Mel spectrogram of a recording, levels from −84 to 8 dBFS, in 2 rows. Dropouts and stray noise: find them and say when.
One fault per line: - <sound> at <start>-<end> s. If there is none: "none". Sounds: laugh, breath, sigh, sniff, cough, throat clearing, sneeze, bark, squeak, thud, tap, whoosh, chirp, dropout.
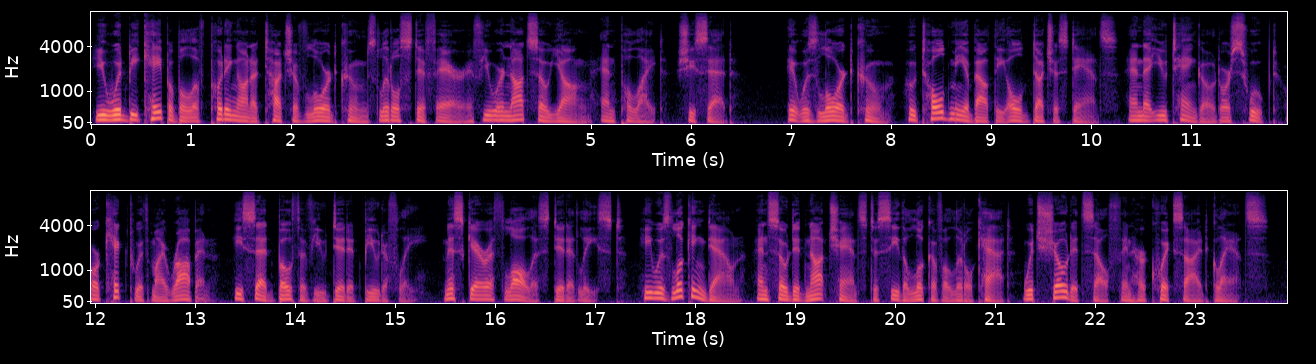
none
